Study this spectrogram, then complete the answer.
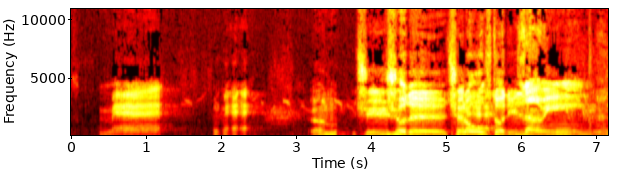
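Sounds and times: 
speech: 0.4s - 0.9s, 1.9s - 2.5s, 3.2s - 7.1s
sheep bleating: 0.4s - 2.5s.

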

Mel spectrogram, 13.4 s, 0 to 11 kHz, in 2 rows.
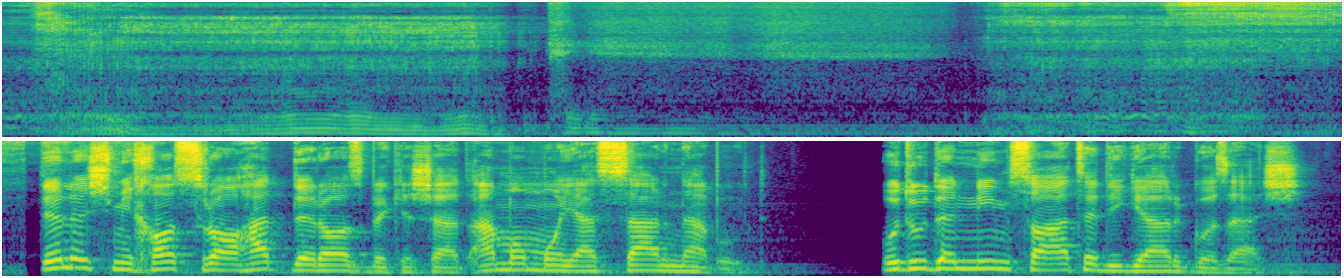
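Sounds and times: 
man snoring in sleep: 0.0s - 6.9s
speech: 6.9s - 10.5s, 11.1s - 13.3s.

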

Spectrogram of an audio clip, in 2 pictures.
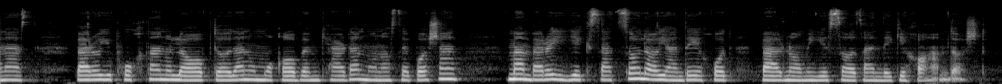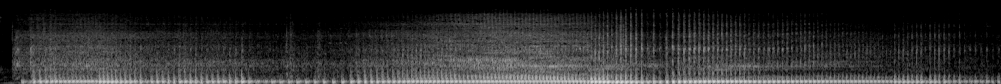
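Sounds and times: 
speech: 0.2s - 10.5s
motorcycle engine starting, idling, revving and pulling away: 10.1s - 20.0s.

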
